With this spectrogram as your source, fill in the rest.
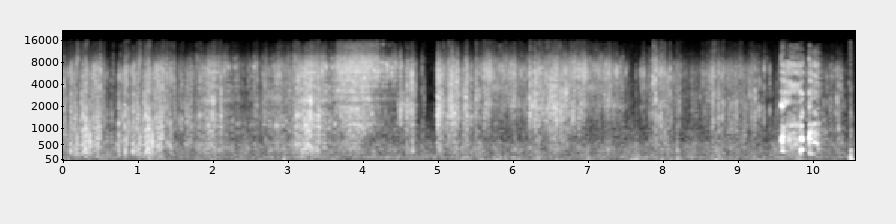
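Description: Dry pasta rattles and rustles as it pours from a crinkly plastic bag into a pot.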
